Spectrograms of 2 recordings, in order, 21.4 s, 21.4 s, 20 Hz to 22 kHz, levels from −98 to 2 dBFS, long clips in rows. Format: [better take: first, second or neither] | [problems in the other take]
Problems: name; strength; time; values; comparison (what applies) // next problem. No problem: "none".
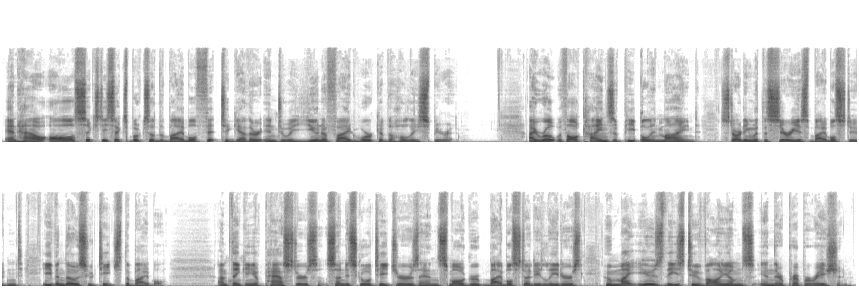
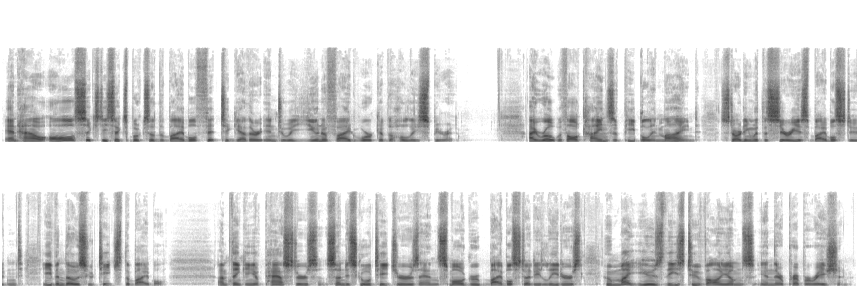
first | thin; very; fading below 300 Hz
